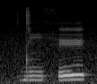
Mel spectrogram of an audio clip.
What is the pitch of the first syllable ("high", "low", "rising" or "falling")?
low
